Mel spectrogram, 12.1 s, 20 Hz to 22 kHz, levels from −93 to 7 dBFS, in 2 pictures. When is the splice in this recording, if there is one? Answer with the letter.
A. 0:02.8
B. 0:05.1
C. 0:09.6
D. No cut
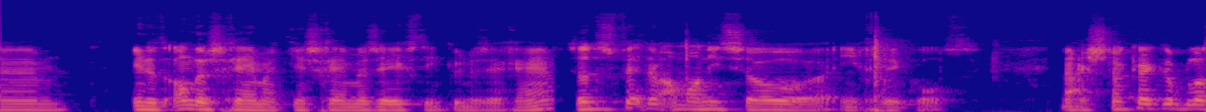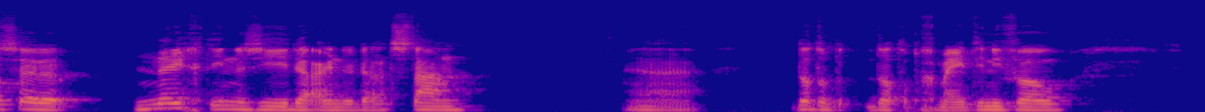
A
